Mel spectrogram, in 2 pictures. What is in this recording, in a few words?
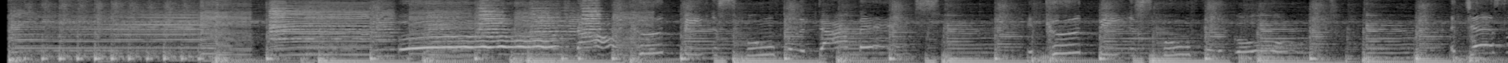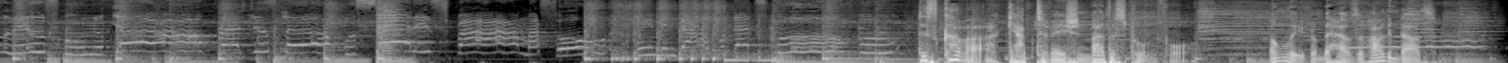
TVC; haagan-dazs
